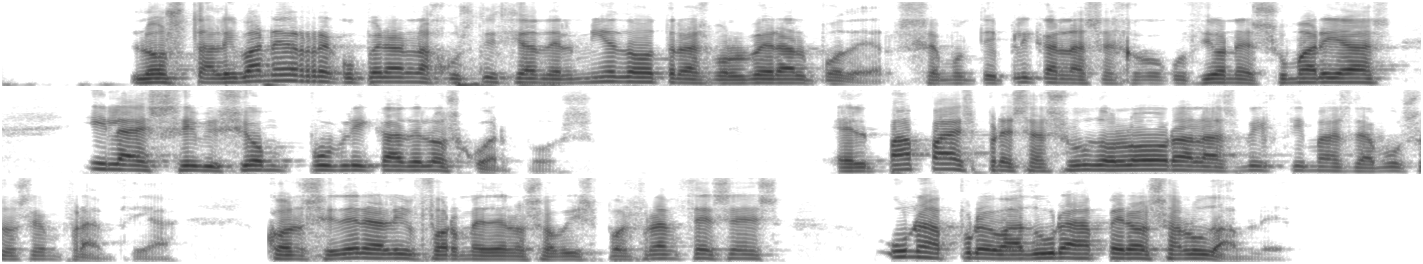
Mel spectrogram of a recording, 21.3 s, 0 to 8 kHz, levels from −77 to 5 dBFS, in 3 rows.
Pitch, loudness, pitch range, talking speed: 145 Hz, -20 LUFS, 125-160 Hz, 135 wpm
